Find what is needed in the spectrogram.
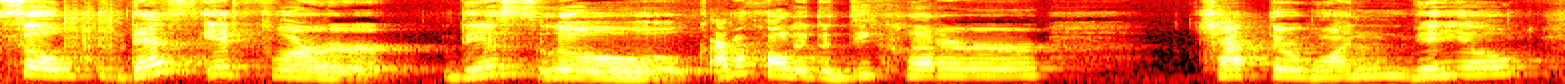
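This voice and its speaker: In a room with audible echo, a woman speaks very slowly in a high pitch with lively intonation. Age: 40s. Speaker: vlogger. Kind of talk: casual monologue to camera.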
